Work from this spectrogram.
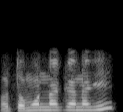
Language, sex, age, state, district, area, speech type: Odia, male, 45-60, Odisha, Nuapada, urban, conversation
